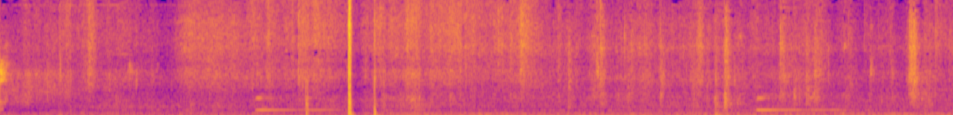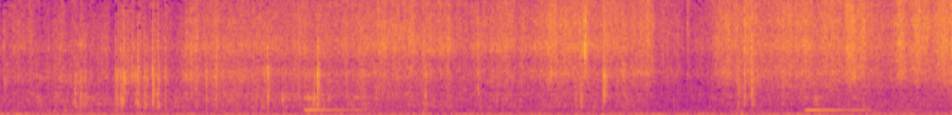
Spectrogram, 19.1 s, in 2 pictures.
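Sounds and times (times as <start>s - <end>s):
low hum of stationary train: 0.0s - 19.0s
short steady beep: 2.6s - 3.7s, 7.6s - 8.5s, 12.6s - 13.6s, 17.6s - 18.4s.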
